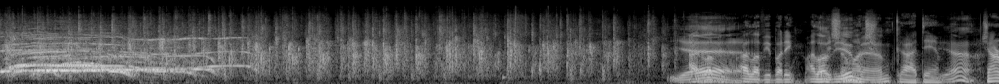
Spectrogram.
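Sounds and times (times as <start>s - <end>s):
audience applause: 0.0s - 7.1s
speech: 6.8s - 9.9s.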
